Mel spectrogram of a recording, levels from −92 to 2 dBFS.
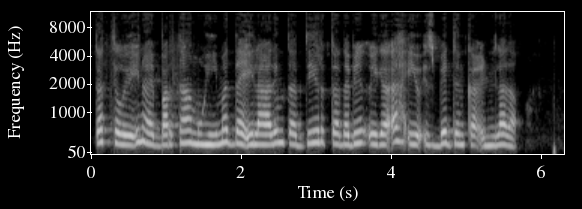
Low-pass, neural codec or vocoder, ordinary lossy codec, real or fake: none; codec, 24 kHz, 0.9 kbps, WavTokenizer, medium speech release version 2; none; fake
